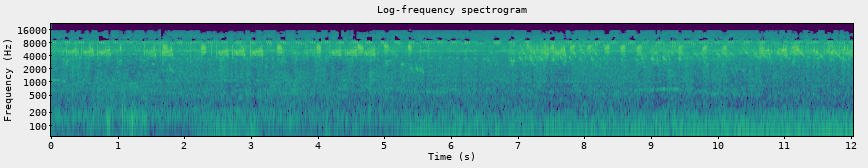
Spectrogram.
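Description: Baya weaver colony chattering: many high, rapid chirps in irregular runs, growing denser in the second half.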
